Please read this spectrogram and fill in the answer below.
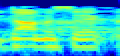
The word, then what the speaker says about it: Domasek: Domasek, I always want to make it a long O.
